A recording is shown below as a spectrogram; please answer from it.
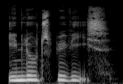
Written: indlånsbevis

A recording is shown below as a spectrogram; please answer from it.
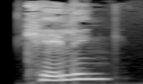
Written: kælling

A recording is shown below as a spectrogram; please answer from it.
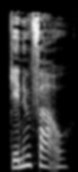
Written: gennemfarve

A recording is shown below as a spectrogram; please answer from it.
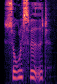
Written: solsveden

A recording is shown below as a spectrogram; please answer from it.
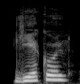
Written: lergulv

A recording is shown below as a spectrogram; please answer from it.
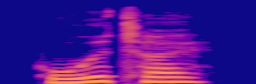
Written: hovedtøj

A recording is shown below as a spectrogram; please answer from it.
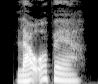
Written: laurbær

